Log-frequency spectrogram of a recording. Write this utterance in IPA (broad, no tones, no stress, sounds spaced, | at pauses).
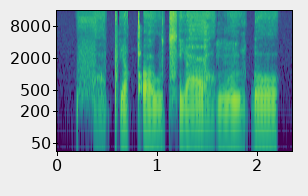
f o̤ pʼ i qʼ uː t͡sʼ i ʕ o̤ ŋ õ ʎ ɗ o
